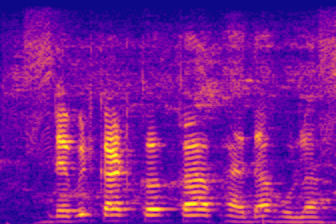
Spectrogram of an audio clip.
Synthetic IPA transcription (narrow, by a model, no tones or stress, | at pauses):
ɖɛbiʈkaɾʈkəkafajd̪aɦola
